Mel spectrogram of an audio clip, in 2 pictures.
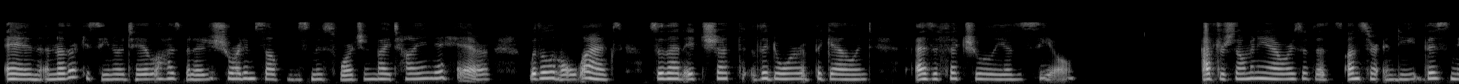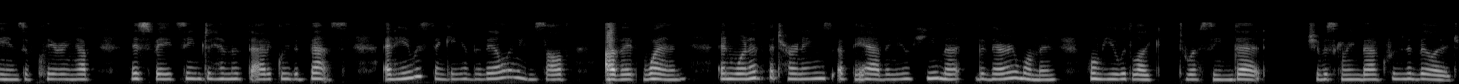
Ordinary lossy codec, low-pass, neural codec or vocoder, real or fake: MP3, 32 kbps; 7.2 kHz; codec, 24 kHz, 0.9 kbps, WavTokenizer, small release; fake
